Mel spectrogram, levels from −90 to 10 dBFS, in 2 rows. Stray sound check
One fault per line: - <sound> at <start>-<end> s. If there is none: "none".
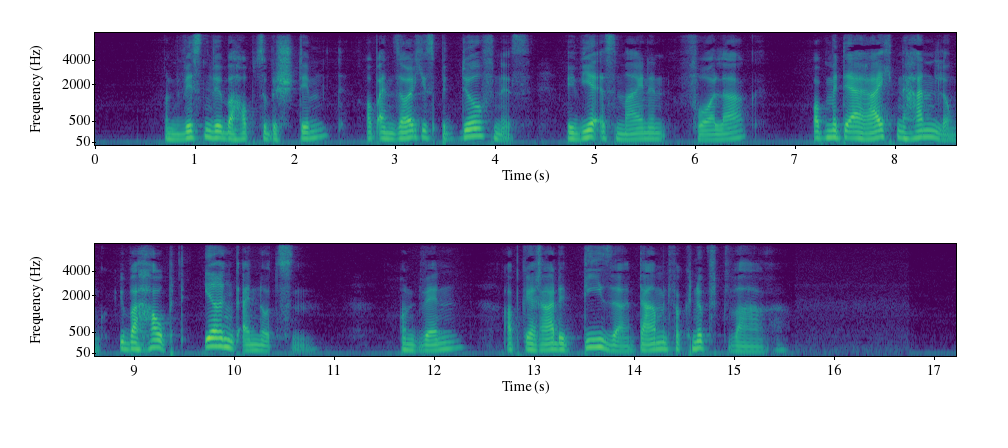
none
